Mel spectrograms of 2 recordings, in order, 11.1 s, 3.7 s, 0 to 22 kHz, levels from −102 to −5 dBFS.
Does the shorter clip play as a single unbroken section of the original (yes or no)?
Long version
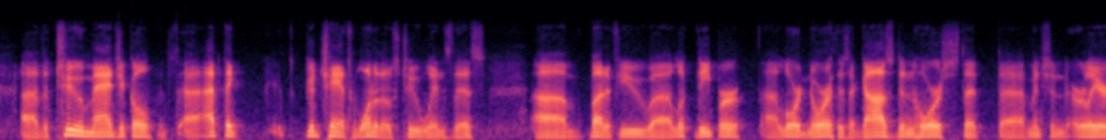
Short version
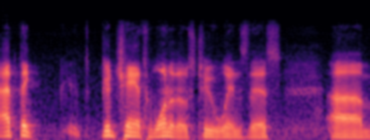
yes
